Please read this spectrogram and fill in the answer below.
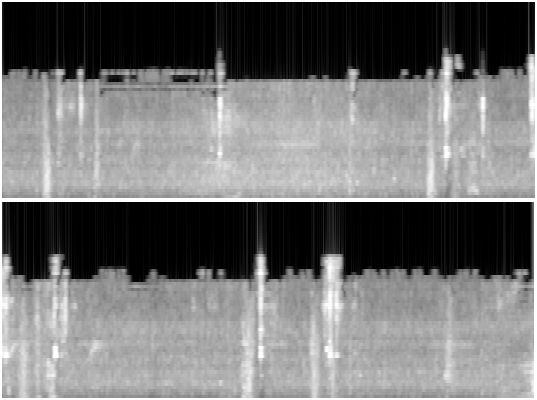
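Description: Steady rush of a waterfall under a kung fu fight's sound effects: about ten sharp swishes and hits of punches and blocks, some coming in quick pairs and threes, with a short voiced grunt about two seconds in.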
